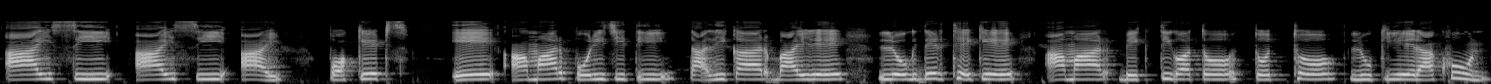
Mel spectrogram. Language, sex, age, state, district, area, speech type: Bengali, female, 18-30, West Bengal, North 24 Parganas, rural, read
